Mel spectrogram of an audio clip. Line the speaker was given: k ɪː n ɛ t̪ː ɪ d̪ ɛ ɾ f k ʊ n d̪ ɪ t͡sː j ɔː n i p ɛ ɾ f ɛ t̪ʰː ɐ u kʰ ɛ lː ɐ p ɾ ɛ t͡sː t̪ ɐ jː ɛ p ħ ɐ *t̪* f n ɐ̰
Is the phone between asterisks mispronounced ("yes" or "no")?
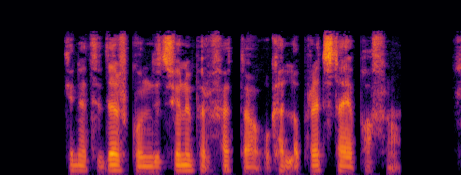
yes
